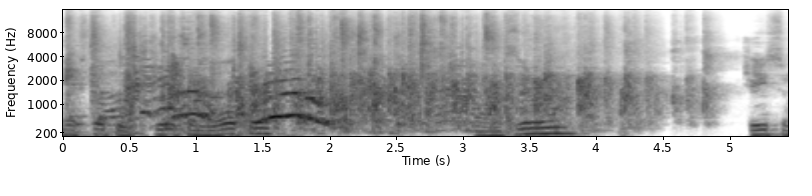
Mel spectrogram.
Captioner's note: audience applauds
